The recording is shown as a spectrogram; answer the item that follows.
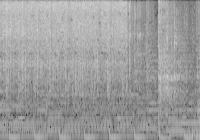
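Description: Aerosol can of copper grease spraying in a long hiss that stops about two and a half seconds in, followed by a second, shorter burst about three seconds in, over background music with a steady beat.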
